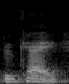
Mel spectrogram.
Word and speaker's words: Bucket: not or sometimes pronounced bucket because it was spelled bucket but she pronounced it bouquet she could not um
